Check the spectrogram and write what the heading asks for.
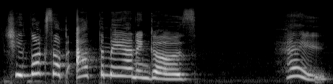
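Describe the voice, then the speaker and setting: A young woman co-hosting a podcast, telling a story casually with animated, profane, laughing energy. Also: very high voice, normal speed. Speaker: podcast co-host.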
